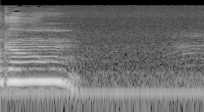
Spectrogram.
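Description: A man's voice holding a long, drawn-out "yeah" on a steady note that steps up once in pitch and cuts off under a second in, followed by a faint steady low hum.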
